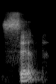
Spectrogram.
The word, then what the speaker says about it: CYP: as you can tell sip cyp is pronounced as sip so you'll hear about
